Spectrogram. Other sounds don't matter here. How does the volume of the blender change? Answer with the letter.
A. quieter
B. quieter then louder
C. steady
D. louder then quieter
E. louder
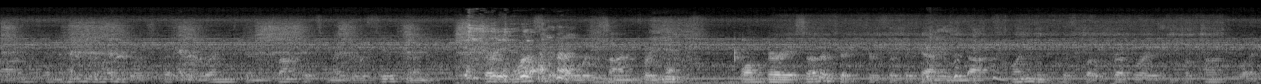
C.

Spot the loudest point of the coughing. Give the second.
5 s.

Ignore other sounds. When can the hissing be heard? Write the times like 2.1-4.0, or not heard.
0.0-12.4.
